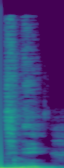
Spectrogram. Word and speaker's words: dîner: Siempre tiene ese acento circunflejo sobre la I, pero no cambia nada la pronunciación. Un dîner chez les Dupont.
